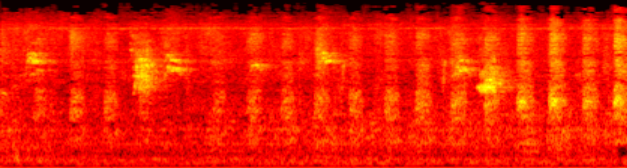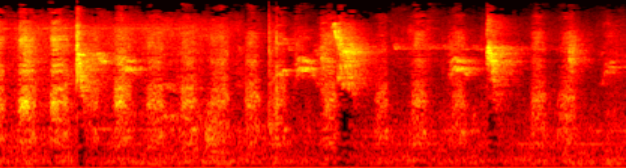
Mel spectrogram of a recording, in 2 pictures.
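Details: A baby male flicker chitters in a dense, buzzy, high-pitched stream of rapid rasping bursts, repeated several times a second without pause.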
